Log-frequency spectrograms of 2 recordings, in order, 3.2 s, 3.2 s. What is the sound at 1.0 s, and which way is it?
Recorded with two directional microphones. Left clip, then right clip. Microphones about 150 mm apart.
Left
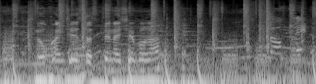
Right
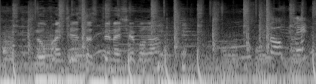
Speech, 50° left (ahead or behind).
